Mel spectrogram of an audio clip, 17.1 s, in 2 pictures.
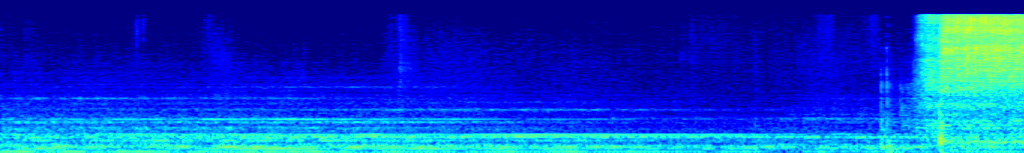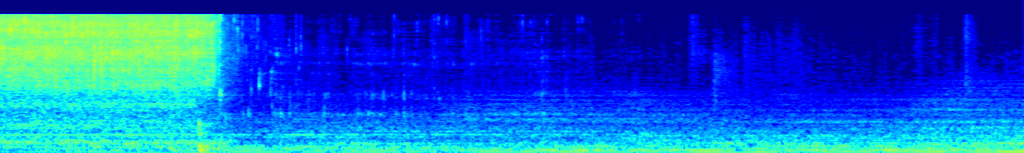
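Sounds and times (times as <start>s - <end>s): water running into metal sink: 7.6s - 11.0s.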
